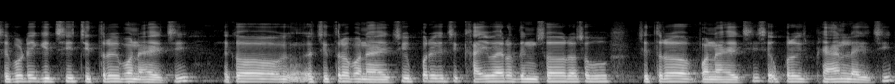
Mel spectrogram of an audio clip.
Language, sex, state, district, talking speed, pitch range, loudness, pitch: Odia, male, Odisha, Malkangiri, 140 wpm, 125-140 Hz, -13 LUFS, 135 Hz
